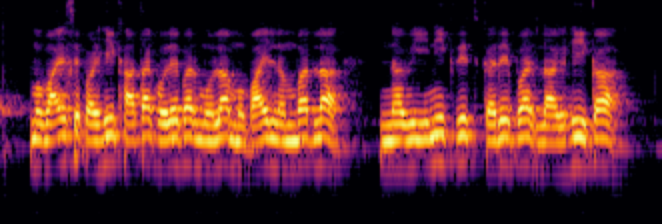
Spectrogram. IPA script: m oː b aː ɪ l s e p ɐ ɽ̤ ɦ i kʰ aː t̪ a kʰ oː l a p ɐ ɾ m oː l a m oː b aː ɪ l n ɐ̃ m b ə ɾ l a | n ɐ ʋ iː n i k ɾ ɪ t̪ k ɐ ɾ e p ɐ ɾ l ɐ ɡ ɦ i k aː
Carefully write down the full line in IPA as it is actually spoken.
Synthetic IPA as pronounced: m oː b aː ɪ l s e p ɐ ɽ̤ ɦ i kʰ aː t̪ a kʰ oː l e p ɐ ɾ m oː l a m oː b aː ɪ l n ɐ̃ m b ə ɾ l a | n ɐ ʋ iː n i k ɾ ɪ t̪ k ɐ ɾ e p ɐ ɾ l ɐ ɡ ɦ i k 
